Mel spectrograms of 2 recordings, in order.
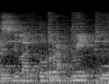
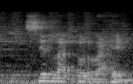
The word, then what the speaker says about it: silaturahim: Yang PMI, kami nggak mau pakai kata silaturahmi karena ujungnya ada HMI-nya. Maka kami pakainya silaturahim. Ini biasa ya, teman-teman pergerakan di mahasiswa seperti itu. Tapi kalau kita buka kitab, beberapa keterangan kitab memang bacanya silaturahim.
